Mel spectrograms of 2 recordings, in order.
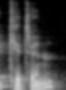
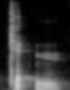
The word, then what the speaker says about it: kitten: the N example kitten you can say kitten but most people say kitten you do the stop T kit you don't release and you fall to an N kit when you make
